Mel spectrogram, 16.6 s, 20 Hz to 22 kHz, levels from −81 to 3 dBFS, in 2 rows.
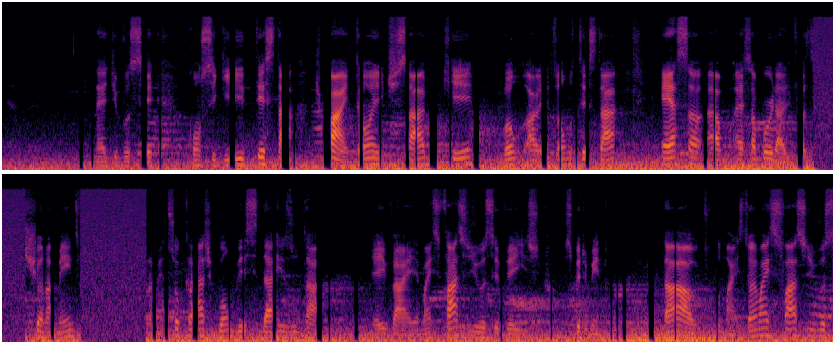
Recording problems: background chatter; noticeable; throughout; 3 voices, 15 dB below the speech
wind noise on the microphone; occasional gusts; 15 dB below the speech
choppy; very; 10% of the speech affected
audio cutting out; filled with static; at 8 s and at 9 s for 0.5 s
abrupt cut into speech; at the end

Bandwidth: 15 kHz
